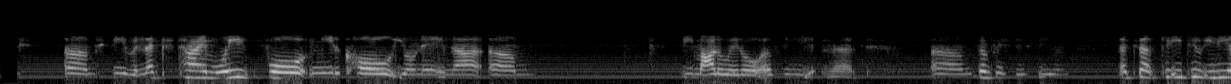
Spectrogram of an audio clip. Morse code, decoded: none

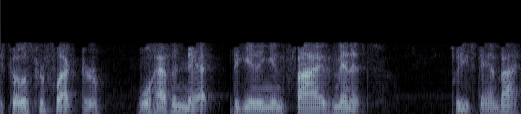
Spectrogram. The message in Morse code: none

